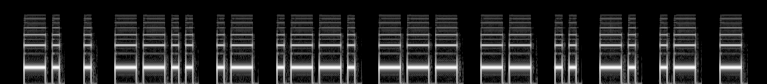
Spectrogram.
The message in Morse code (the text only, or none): NEZAPOMINAT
